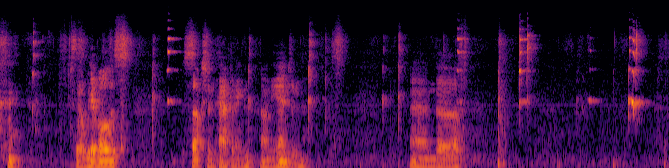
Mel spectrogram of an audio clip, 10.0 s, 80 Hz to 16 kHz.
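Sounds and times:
marker squeaking on whiteboard: 0.4s - 10.0s.

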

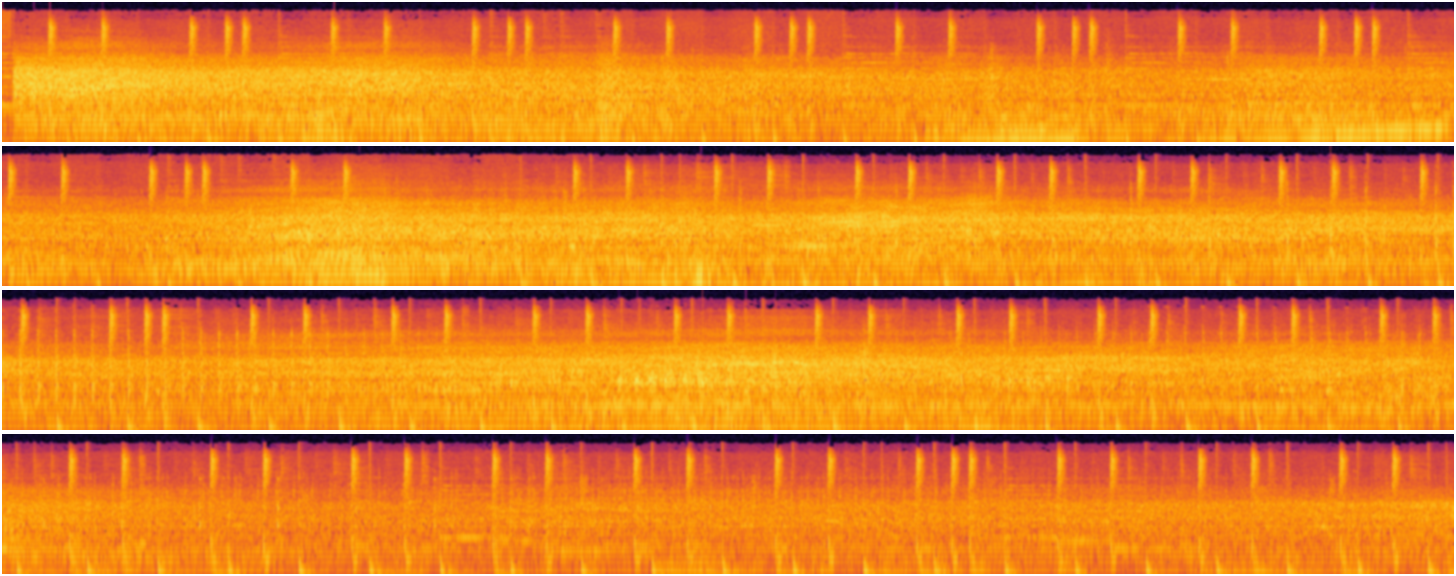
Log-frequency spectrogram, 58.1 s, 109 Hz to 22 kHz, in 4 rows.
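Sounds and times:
background music with steady beat: 0.0s - 58.0s
cars passing: 0.0s - 58.0s
low engine rising in pitch: 0.0s - 58.0s.

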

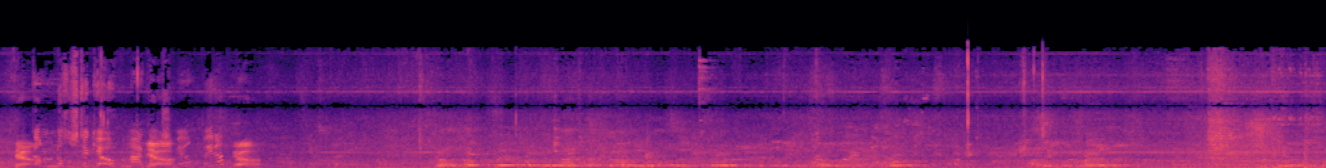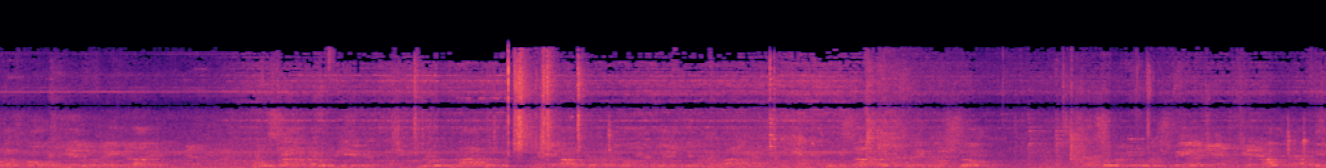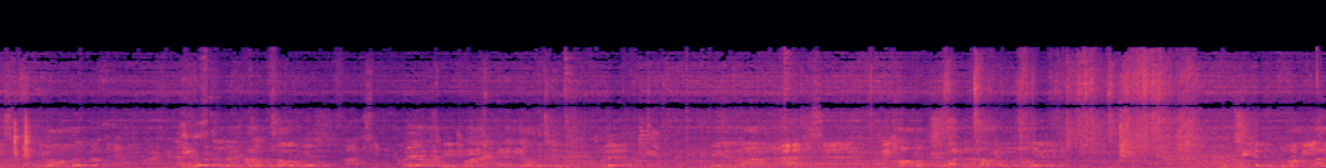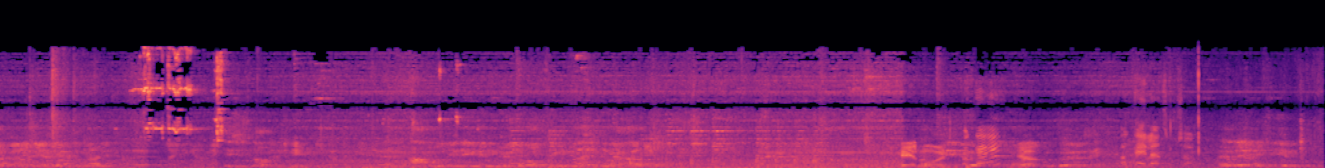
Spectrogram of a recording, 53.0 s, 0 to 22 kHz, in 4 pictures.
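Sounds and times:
gas furnace roaring: 0.0s - 53.0s
people talking: 0.2s - 2.6s, 3.2s - 23.3s, 24.0s - 37.4s, 38.0s - 41.3s, 41.9s - 53.0s
voices talking: 38.6s - 53.0s.

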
